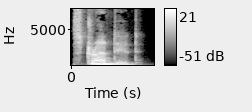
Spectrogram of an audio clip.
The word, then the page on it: stranded: British English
